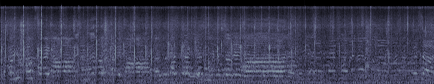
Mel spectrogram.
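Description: Marching street crowd: many voices shouting and chanting over one another, with footsteps and scattered sharp taps throughout.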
